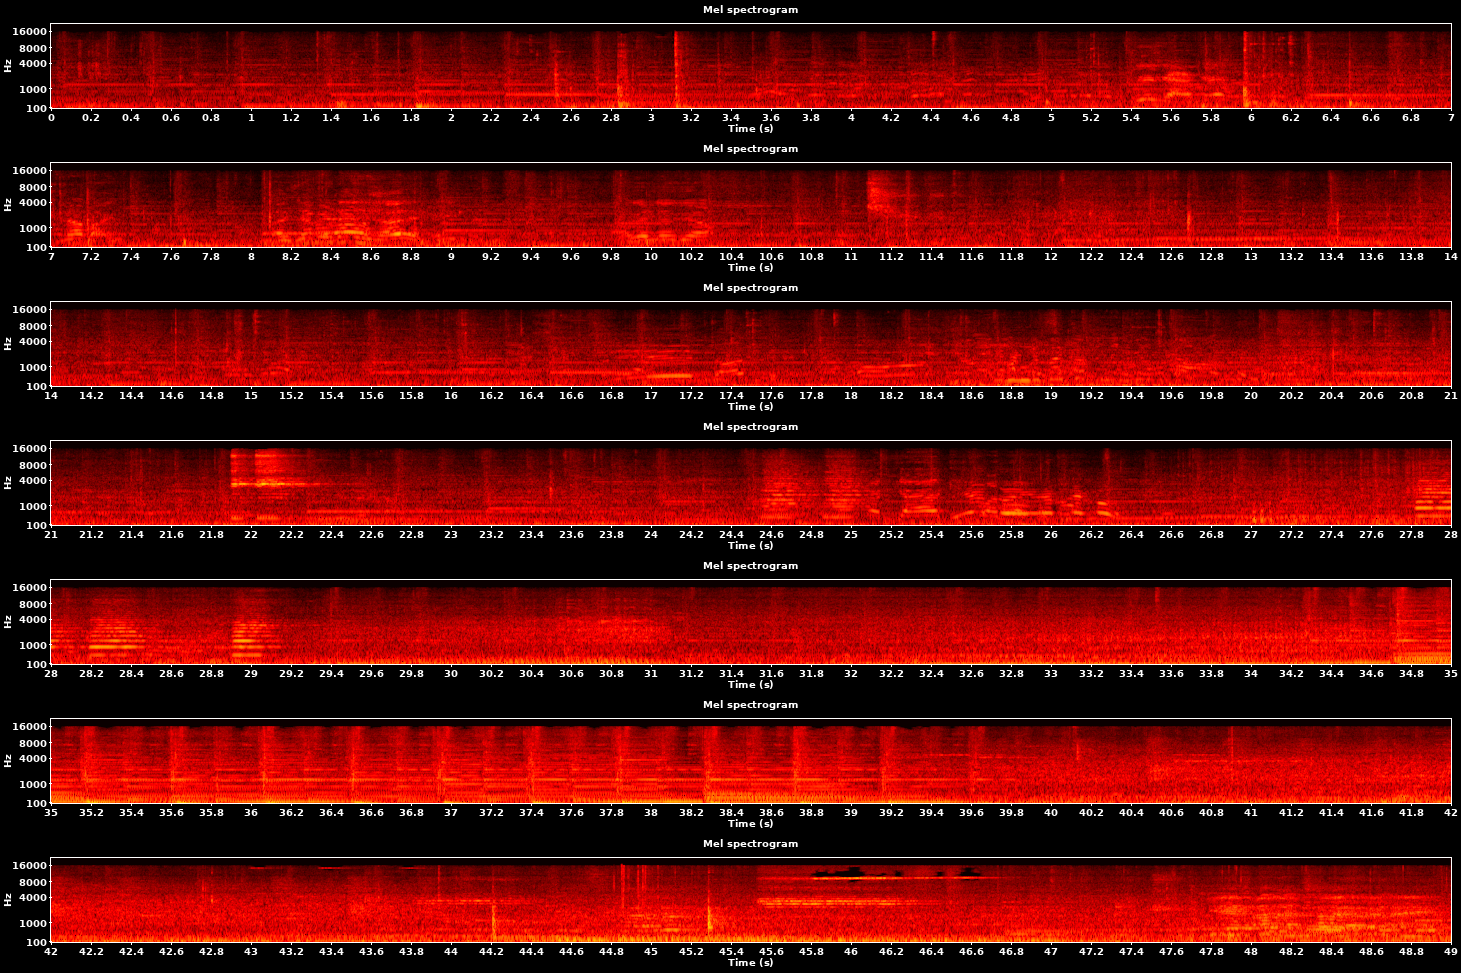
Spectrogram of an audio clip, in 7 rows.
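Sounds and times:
street noise: 0:00.0 - 0:49.0
vehicle horn toot: 0:21.9 - 0:22.4, 0:24.6 - 0:25.1, 0:27.8 - 0:29.2, 0:45.5 - 0:46.7.

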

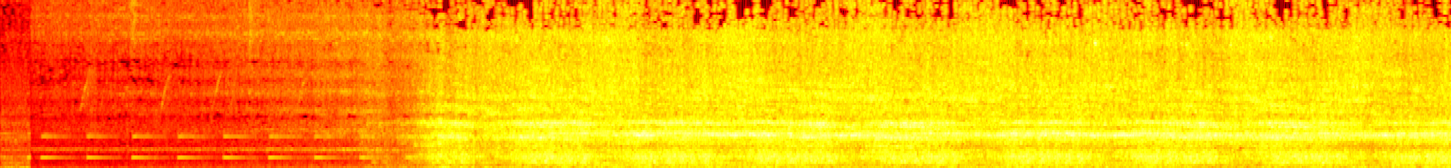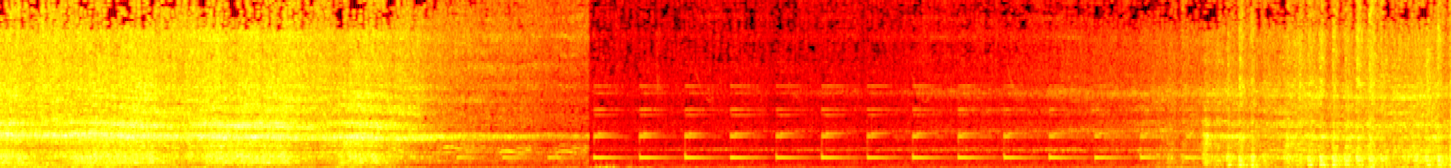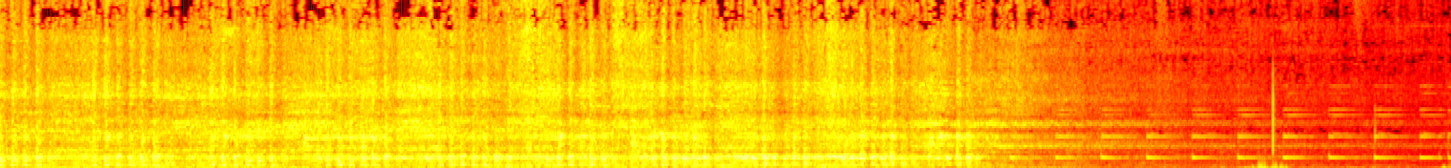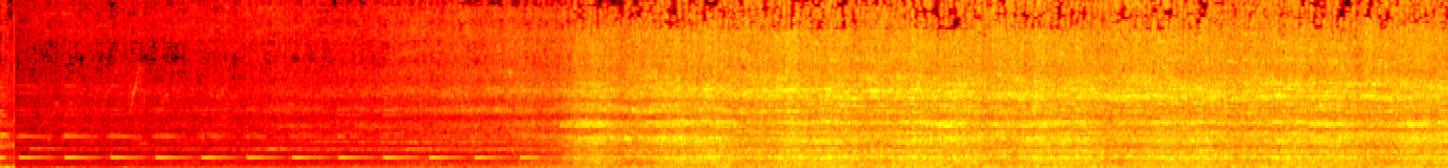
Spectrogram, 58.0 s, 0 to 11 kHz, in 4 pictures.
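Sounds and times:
train wheels clattering: 0:02.2 - 0:18.8, 0:25.1 - 0:42.5
level crossing bell clanging: 0:18.6 - 0:36.9, 0:37.6 - 0:49.1.

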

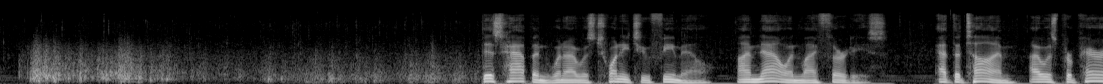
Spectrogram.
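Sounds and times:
thunder rumbling: 0:00.0 - 0:06.0
steady rain: 0:00.0 - 0:11.0.

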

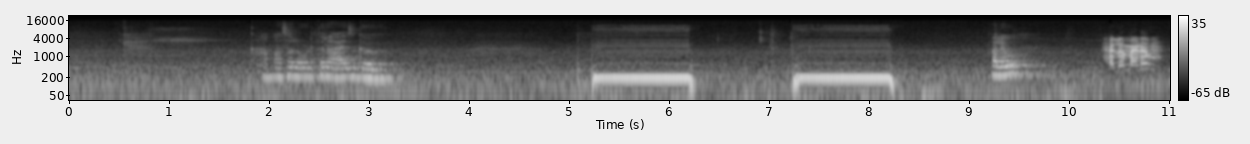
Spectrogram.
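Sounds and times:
phone buzzing on vibrate: 0:05.2 - 0:06.3, 0:07.2 - 0:08.3.

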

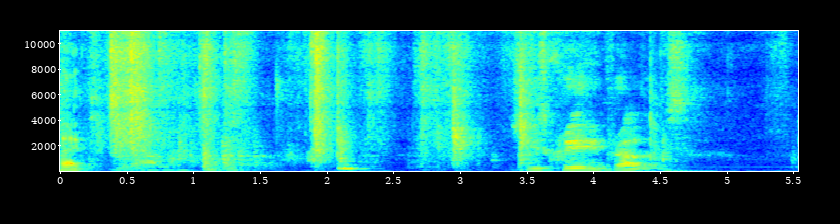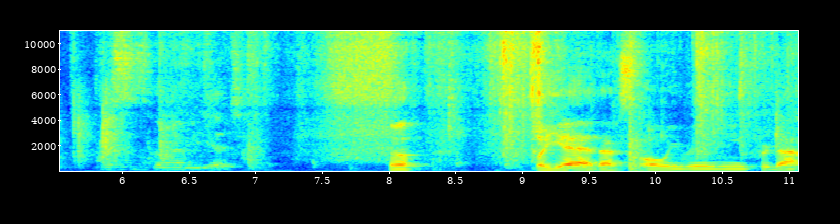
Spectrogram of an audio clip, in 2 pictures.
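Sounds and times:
voices in a room: 0:00.0 - 0:11.0.

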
